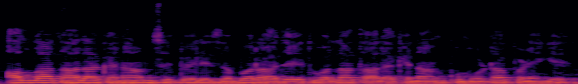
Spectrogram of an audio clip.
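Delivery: ordinary talk, nothing marked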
